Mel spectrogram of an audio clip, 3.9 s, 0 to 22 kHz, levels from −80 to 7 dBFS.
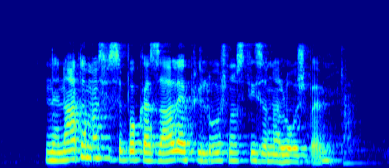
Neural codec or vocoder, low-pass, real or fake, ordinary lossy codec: codec, 16 kHz, 16 kbps, FreqCodec, larger model; none; fake; none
